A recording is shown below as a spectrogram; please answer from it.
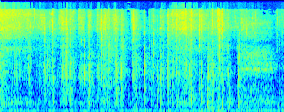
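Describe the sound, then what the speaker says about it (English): Plastic crinkles and rustles close by in irregular bursts as a plastic bag holding bacon is handled and pulled open, quiet overall. "we're just going to open our plastic bag up"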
